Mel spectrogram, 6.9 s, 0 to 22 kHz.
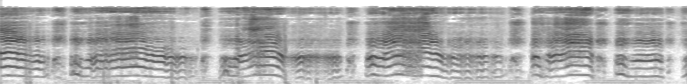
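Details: Crying of a 7-day-old newborn baby.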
